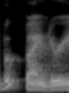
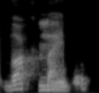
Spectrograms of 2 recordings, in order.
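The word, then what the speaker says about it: Boekbinder: and I guess it's pronounced bookbinder, even though the spelling is South African, B-O-E-K, bookbinder.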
